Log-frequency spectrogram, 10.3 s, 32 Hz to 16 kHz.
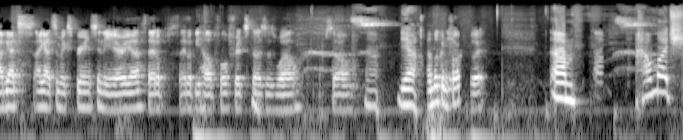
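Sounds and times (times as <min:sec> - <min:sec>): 
speech: 0:00.0 - 0:07.7, 0:08.3 - 0:10.2
birds squawking and screeching: 0:04.5 - 0:06.0, 0:09.0 - 0:09.8.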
